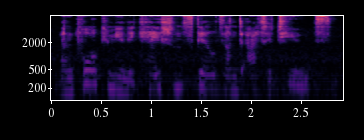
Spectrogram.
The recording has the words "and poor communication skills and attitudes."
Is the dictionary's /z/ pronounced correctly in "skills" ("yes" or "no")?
yes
